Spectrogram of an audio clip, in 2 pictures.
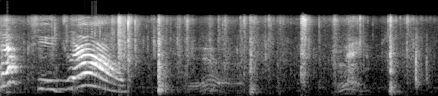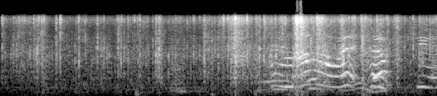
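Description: Christmas wrapping paper being torn and crinkled as a small child unwraps a present, in scattered crackles. A high-pitched child's voice exclaims at the start and again near the end.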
